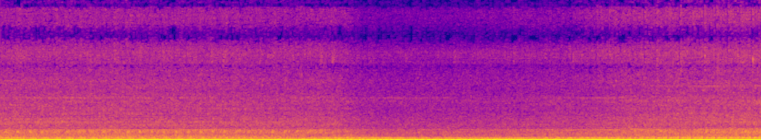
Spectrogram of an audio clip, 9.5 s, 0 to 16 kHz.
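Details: 1990 Corvette ZR-1 with LT-5 V8, first start after starter replacement for a no-start and reconnecting about 20 vacuum hoses and harnesses: deep, even idle with a steady beat, no stumbles or knocks, normal idle.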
